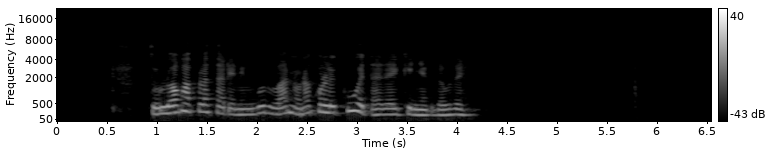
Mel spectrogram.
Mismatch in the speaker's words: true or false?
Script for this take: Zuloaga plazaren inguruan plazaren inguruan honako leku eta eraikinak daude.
true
